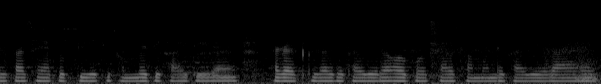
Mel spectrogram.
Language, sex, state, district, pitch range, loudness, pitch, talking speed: Hindi, female, Jharkhand, Jamtara, 155-160 Hz, -45 LUFS, 155 Hz, 170 wpm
